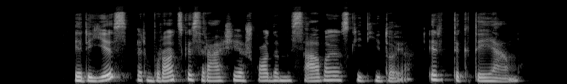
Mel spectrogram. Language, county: Lithuanian, Telšiai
